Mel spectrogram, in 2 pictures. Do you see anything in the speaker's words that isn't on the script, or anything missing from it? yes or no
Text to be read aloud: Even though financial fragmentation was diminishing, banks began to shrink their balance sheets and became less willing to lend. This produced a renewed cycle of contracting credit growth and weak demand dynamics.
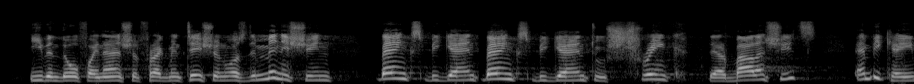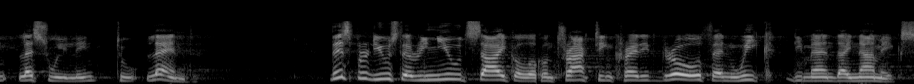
yes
